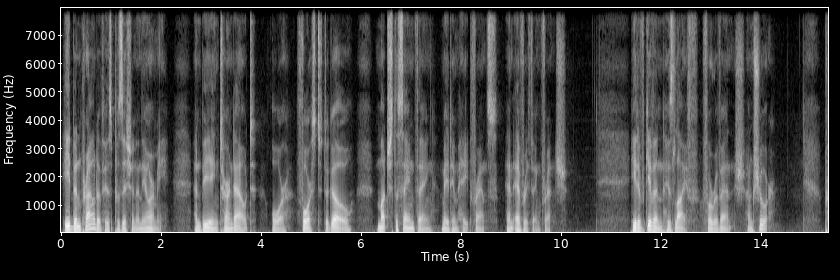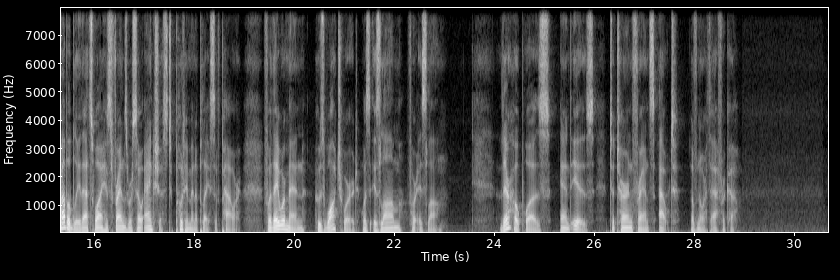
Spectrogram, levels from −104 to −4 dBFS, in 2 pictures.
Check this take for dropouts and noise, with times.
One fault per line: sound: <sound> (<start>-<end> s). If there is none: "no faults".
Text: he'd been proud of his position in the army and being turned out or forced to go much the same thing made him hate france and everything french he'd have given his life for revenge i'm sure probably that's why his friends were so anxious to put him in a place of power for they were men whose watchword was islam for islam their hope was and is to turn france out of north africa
no faults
